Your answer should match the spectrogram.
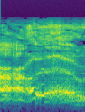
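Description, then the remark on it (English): A person voices a drawn-out, growling roar imitating a fire-breathing winged creature, one loud continuous rasping cry lasting under two seconds, with no other sounds. “But we're not going to tell you what game that's from, because there's plenty of games that have roar and flapping wings and fire.”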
